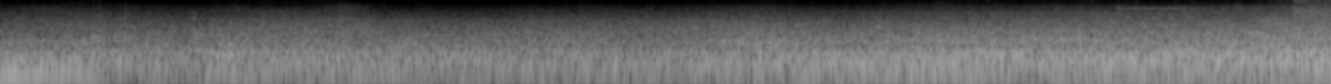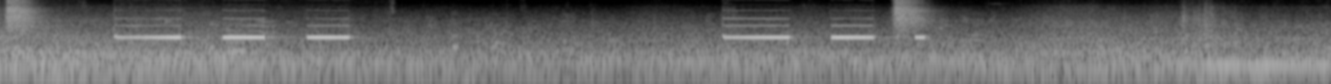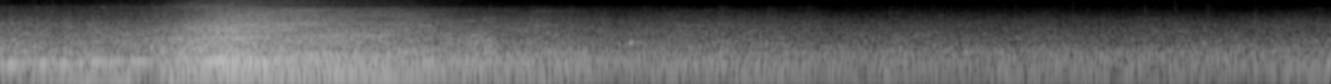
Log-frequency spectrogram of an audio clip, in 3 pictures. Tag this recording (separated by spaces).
bus city NYC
